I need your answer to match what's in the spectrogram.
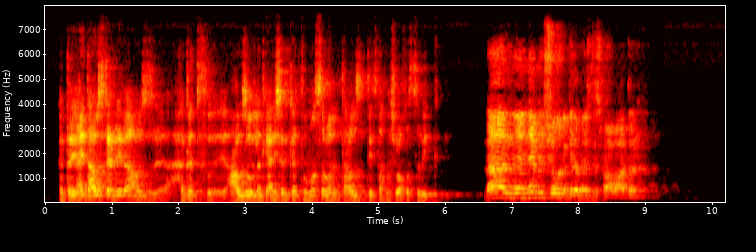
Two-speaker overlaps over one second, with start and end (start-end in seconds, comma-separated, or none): none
